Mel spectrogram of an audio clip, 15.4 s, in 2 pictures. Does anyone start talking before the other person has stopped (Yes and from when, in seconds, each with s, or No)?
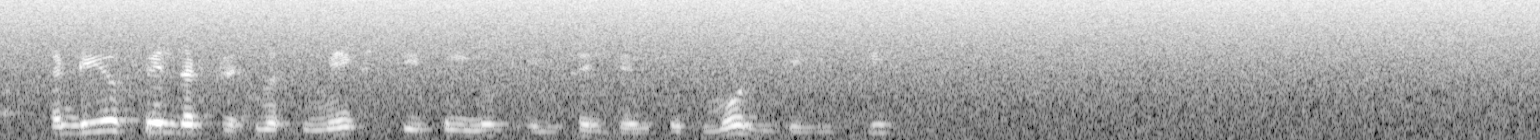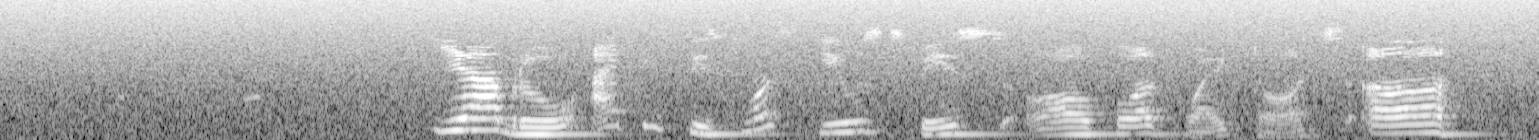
No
